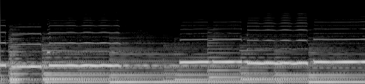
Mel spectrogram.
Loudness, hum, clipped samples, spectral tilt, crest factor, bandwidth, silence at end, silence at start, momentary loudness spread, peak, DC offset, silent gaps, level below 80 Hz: -17 LUFS; none; under 0.1%; -7.5 dB/octave; 10 dB; 7.8 kHz; 0 s; 0 s; 4 LU; -6 dBFS; under 0.1%; none; -48 dBFS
